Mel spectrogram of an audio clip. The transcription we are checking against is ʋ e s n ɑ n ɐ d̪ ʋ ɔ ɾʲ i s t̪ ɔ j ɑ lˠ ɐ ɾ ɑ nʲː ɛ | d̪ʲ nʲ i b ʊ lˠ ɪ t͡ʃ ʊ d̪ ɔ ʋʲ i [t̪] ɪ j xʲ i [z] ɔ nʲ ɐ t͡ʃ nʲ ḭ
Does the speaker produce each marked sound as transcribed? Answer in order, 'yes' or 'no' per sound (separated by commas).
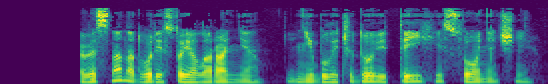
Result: yes, no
